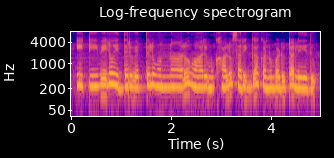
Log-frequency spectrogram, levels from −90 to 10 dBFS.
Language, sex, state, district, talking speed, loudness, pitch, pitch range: Telugu, female, Telangana, Hyderabad, 120 wpm, -14 LUFS, 225 Hz, 215-235 Hz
